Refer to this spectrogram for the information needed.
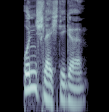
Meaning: inflection of unschlächtig: 1. strong/mixed nominative/accusative feminine singular 2. strong nominative/accusative plural 3. weak nominative all-gender singular
- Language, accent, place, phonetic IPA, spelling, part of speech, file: German, Germany, Berlin, [ˈʊnˌʃlɛçtɪɡə], unschlächtige, adjective, De-unschlächtige.ogg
